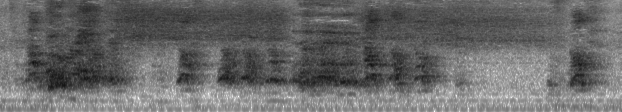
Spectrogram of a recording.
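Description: Several pet dogs bark in a home kitchen, repeated yips and barks in bursts, loud and close, with some room noise between them.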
